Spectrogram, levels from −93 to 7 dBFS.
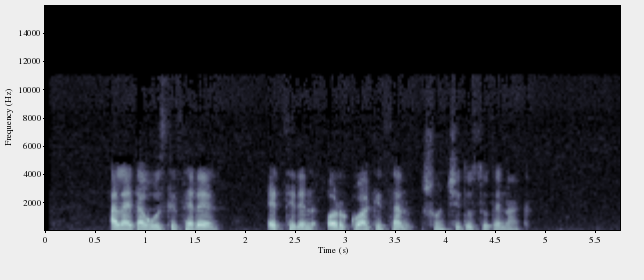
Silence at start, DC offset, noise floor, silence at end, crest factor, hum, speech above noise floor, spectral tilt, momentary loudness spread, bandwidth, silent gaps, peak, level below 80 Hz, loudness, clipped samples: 0.65 s; under 0.1%; -66 dBFS; 1.05 s; 20 dB; none; 44 dB; -8 dB/octave; 12 LU; 11 kHz; none; -4 dBFS; -60 dBFS; -23 LUFS; under 0.1%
